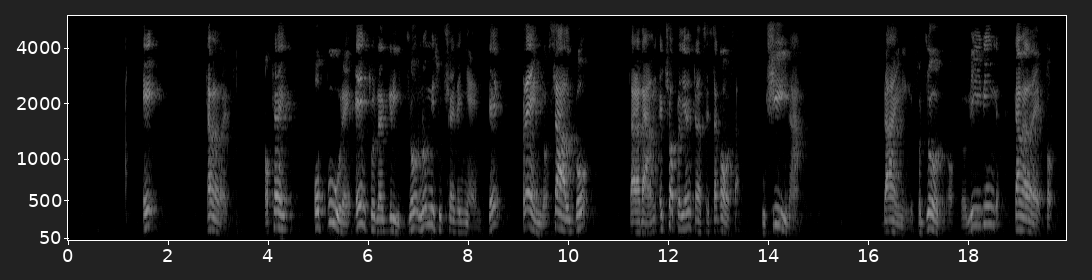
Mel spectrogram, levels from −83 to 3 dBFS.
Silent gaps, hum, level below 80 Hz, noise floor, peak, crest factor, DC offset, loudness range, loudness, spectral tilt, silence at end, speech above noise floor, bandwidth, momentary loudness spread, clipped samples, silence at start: none; none; under -90 dBFS; -84 dBFS; -20 dBFS; 22 dB; under 0.1%; 5 LU; -40 LUFS; -5.5 dB/octave; 0.25 s; 43 dB; 5.8 kHz; 15 LU; under 0.1%; 1.5 s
